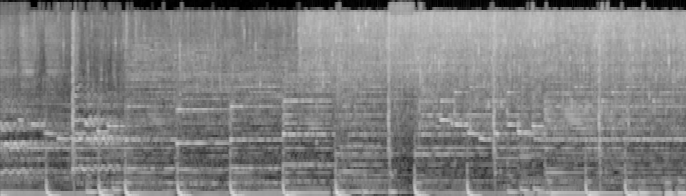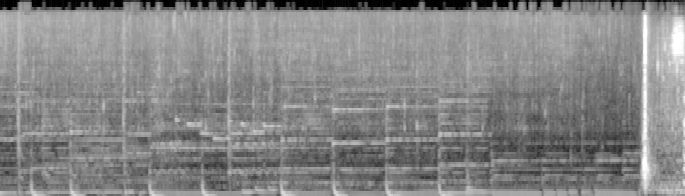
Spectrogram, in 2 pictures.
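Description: Seasoned fish for Escovitch fish fries in a pan, a gentle crackling sizzle with a repeating pattern of soft pops and faint stirring, fairly quiet and close, no voices.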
